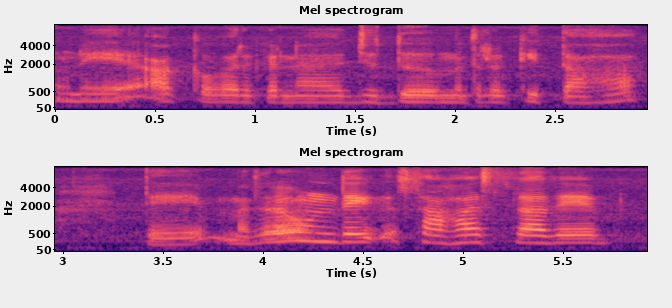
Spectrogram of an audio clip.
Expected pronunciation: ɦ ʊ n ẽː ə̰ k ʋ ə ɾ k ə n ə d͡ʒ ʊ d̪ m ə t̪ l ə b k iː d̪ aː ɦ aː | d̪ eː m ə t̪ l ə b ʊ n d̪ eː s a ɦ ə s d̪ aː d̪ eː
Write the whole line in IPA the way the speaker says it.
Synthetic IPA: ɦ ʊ n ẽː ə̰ k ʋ ə ɾ k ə n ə d͡ʒ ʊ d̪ m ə t̪ l ə b k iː t̪ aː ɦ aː | t̪ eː m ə t̪ l ə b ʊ n d̪ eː s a ɦ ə s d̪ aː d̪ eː

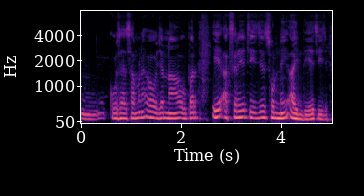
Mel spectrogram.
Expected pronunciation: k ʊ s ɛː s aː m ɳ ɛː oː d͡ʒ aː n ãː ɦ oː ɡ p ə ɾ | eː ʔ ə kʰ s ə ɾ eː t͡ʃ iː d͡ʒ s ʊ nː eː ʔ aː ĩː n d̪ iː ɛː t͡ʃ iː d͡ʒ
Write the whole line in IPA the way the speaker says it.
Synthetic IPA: k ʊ s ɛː s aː m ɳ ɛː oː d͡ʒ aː n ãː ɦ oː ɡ p ə ɾ | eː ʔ ə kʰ s ə ɾ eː t͡ʃ iː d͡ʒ s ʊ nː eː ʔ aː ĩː n d̪ iː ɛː t͡ʃ iː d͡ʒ

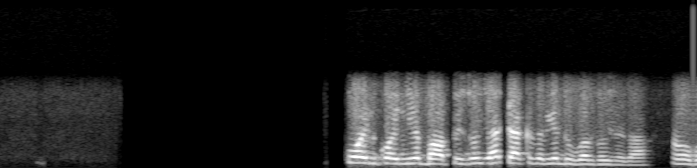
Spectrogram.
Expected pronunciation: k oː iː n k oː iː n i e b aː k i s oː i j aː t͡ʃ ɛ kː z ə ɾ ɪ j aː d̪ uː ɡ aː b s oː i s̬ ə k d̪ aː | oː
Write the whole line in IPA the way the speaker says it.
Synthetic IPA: k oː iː n k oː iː n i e b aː p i s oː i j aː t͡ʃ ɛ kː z ə ɾ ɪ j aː d̪ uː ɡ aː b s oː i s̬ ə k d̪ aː | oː

